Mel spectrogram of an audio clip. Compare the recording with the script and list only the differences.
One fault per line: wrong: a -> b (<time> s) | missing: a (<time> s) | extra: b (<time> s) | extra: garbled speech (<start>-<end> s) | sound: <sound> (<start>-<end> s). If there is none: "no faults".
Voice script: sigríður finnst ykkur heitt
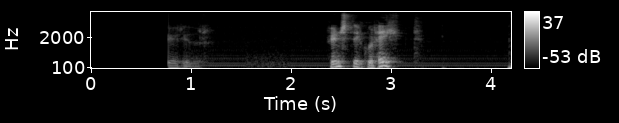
no faults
